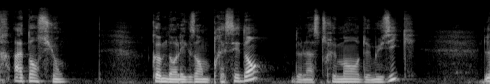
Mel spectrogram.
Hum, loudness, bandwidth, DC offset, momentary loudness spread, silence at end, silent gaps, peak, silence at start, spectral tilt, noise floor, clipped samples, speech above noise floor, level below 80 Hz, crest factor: none; -21 LUFS; 14.5 kHz; under 0.1%; 9 LU; 0 s; none; -2 dBFS; 0 s; -5 dB/octave; -49 dBFS; under 0.1%; 28 dB; -54 dBFS; 20 dB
